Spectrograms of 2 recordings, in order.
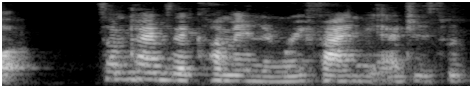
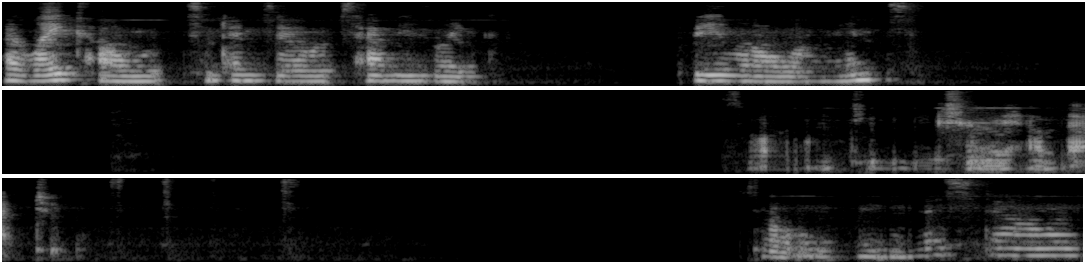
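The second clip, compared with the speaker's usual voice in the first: soft, quiet voice, getting quieter; 11 dB quieter than usual. Explaining how to paint a lip, talking quietly. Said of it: "I'm talking quietly again".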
